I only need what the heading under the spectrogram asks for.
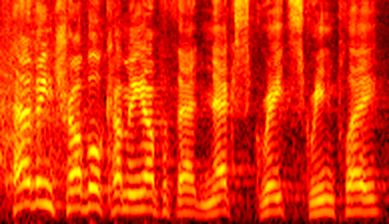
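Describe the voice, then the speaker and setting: A roaring studio crowd surrounds a man acting a mock-earnest commercial salesman. He has a high voice and delivers a parody hard-sell pitch. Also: lively intonation, normal speed. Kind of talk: improvised comedy parody commercial. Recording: loud audience noise, live studio show.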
